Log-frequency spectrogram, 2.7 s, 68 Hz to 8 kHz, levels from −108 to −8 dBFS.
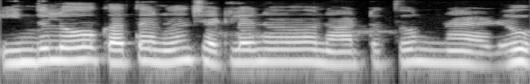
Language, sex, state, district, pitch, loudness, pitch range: Telugu, female, Andhra Pradesh, Krishna, 235 Hz, -18 LUFS, 225-245 Hz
